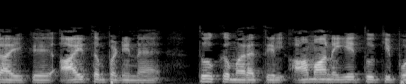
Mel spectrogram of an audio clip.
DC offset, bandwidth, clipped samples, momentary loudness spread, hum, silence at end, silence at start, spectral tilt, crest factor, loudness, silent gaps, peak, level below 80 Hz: under 0.1%; 6.4 kHz; under 0.1%; 9 LU; none; 0 s; 0 s; -7 dB/octave; 20 dB; -20 LUFS; none; 0 dBFS; -50 dBFS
